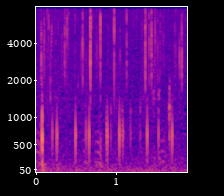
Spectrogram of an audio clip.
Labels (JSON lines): {"label": "biophony, knock croak", "recorder": "SoundTrap 300"}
